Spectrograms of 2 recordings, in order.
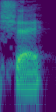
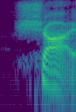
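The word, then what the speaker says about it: Shai: Second, I have Dame and Shea.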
